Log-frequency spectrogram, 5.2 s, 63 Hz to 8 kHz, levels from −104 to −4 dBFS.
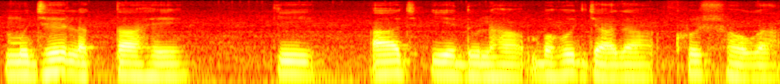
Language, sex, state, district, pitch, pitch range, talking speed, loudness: Hindi, male, Madhya Pradesh, Dhar, 110 Hz, 100-115 Hz, 125 wpm, -18 LUFS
